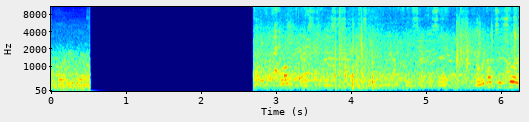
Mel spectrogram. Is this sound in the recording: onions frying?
no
